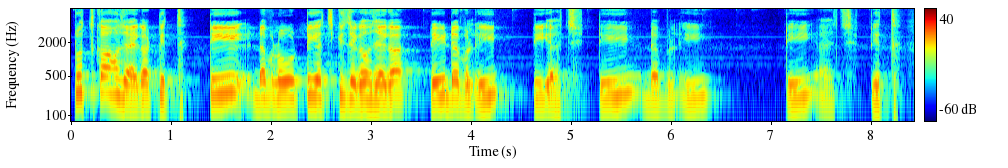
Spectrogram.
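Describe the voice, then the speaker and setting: With a slow pace and a mid-range, darkish voice, an Indian teacher walks through an exam paper lesson, spelling out words letter by letter and answering their own questions.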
